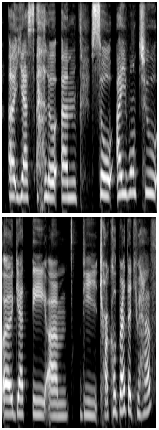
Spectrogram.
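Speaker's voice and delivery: put-on French accent. Working the till, the speaker quotes a French woman who came in: French accent. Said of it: "I'm going to try and do her accent".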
